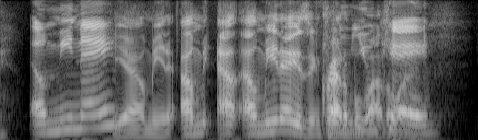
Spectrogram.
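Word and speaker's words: Elmiene: We got how you pronounce his name? Elimine. Elmine.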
